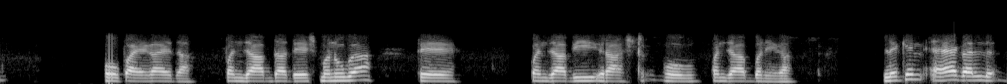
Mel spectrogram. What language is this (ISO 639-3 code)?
pan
